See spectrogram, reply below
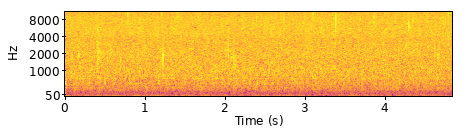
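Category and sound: nature, rain falling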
